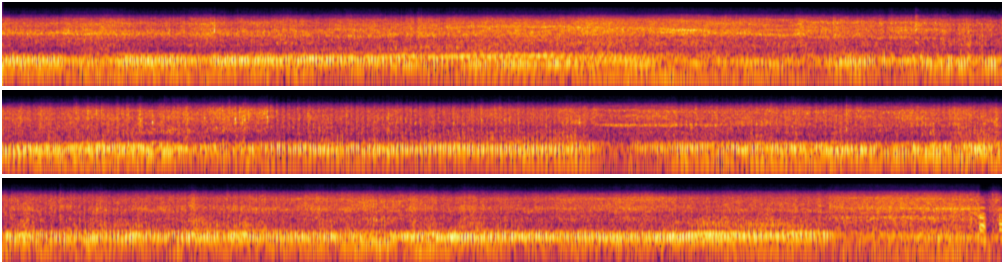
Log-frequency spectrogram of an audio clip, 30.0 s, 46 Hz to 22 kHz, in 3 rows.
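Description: KTM 1290 Super Adventure R's V-twin engine, fitted with a Wings aftermarket exhaust, pulling up a rough, rocky track, its revs rising and falling as the throttle is worked. The engine note drops briefly about halfway through, then picks up again.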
